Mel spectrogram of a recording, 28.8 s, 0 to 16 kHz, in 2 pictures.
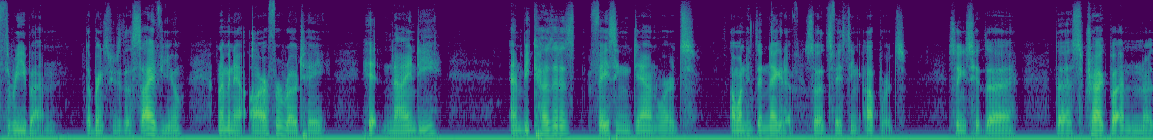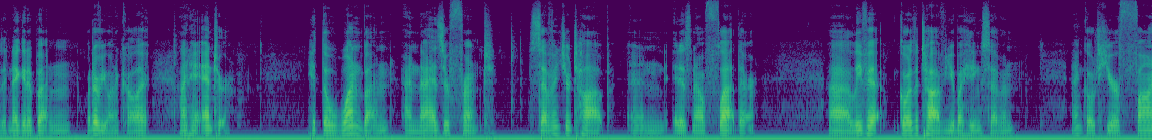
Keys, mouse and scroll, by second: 0.0 KP_3, 3.2 r, 18.8 KP_1, 20.8 KP_7, 28.4-28.8 middle drag.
